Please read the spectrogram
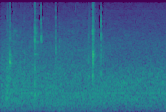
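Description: A few short, sharp clicks at irregular spacing over a steady background hiss, the loudest about one and a half seconds in.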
